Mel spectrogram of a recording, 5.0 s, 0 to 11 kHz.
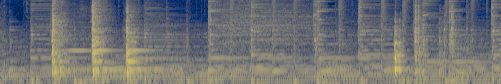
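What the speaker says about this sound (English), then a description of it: "Remove the bread pan from the unit by twisting anti-clockwise and up." A Panasonic SD-253 bread maker's metal bread pan being twisted anti-clockwise and lifted out of the unit, giving a few sharp metallic clunks and clinks over faint background music.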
